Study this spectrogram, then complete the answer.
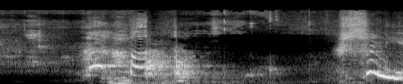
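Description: A young woman cries out in distress.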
